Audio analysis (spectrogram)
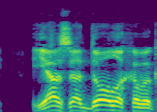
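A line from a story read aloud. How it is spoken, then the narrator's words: Shouting. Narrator (Russian): кричал третий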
